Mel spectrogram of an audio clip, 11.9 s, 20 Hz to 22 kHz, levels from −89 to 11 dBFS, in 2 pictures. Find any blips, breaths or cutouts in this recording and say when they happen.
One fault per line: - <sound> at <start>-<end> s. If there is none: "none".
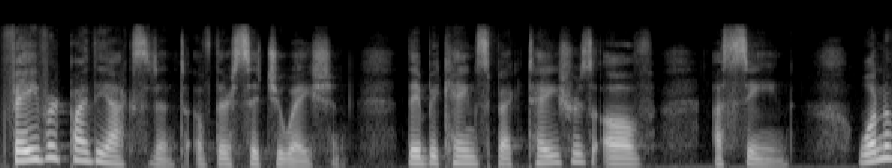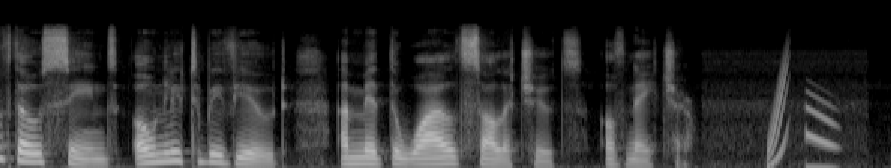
- chirp at 11.1-11.6 s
